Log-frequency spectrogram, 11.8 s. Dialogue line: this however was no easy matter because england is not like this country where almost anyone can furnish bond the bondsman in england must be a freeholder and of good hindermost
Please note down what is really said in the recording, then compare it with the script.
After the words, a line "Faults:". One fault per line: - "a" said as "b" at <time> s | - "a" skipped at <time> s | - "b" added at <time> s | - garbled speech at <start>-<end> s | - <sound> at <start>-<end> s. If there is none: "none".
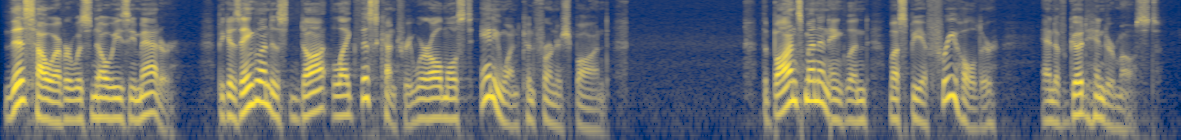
this however was no easy matter because england is not like this country where almost anyone can furnish bond the bondsman in england must be a freeholder and of good hindermost
Faults:
none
